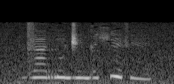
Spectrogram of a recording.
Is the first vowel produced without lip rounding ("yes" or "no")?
yes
